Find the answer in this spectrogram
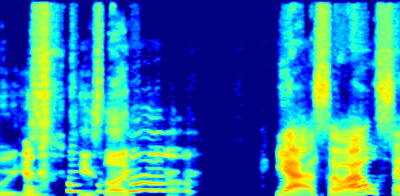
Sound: laughs

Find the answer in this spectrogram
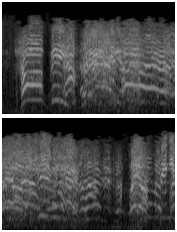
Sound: shouting

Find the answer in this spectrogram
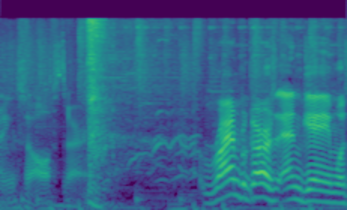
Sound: laughs

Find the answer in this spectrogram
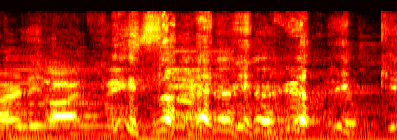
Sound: all laugh

